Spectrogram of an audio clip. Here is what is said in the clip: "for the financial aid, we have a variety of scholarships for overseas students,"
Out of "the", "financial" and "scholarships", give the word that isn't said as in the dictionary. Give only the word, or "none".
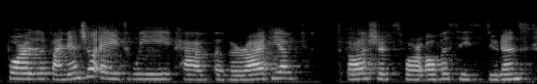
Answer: none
